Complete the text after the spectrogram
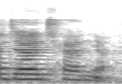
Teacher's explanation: जा, झा, न्या, यहाँ पर हम तालु का स्पर्श कर रहे हैं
